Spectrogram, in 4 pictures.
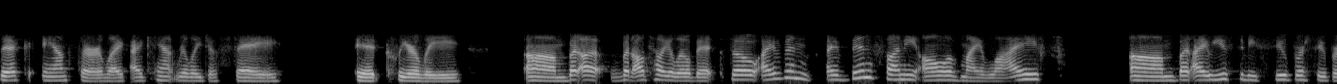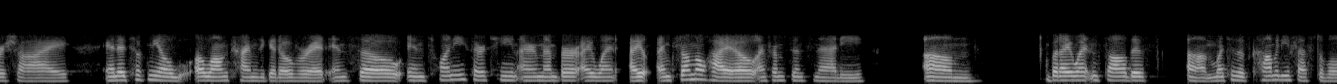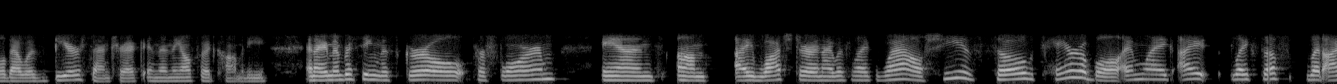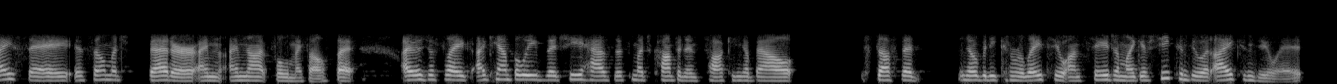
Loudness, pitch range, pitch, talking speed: -25 LUFS, 175-210 Hz, 190 Hz, 180 wpm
